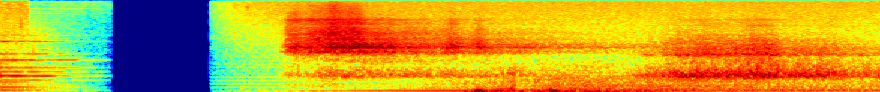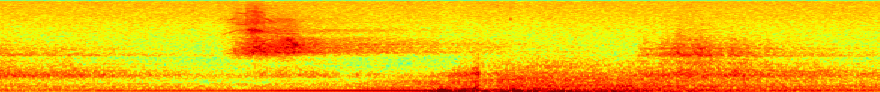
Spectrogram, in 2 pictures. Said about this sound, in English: We breathe in. We breathe out. It's something so primal, so basic to our existence, we're not even conscious of doing it, really.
